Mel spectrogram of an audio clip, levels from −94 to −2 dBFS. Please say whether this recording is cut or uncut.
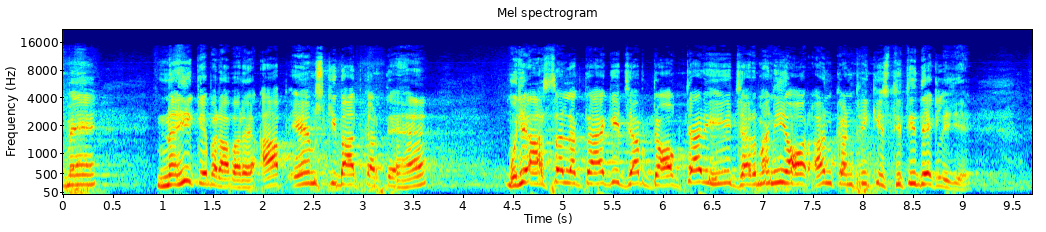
uncut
